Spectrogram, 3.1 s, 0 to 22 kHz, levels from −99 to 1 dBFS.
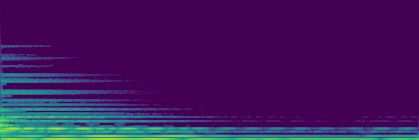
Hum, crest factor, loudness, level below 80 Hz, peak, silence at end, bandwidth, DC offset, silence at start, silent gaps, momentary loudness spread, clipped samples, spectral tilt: none; 18 dB; -18 LUFS; -80 dBFS; -4 dBFS; 0 s; 10 kHz; under 0.1%; 0 s; none; 17 LU; under 0.1%; -5 dB/octave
